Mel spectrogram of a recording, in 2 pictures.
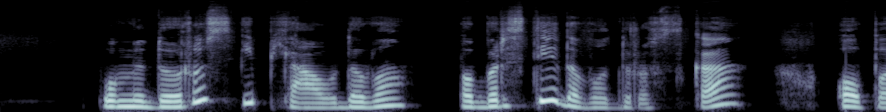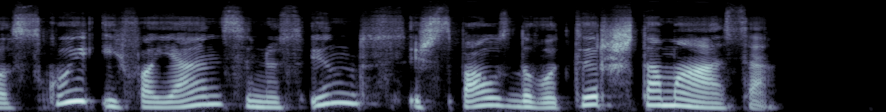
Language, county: Lithuanian, Klaipėda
